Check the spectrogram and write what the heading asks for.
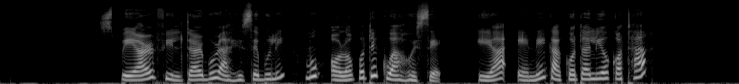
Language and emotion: Assamese, surprised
